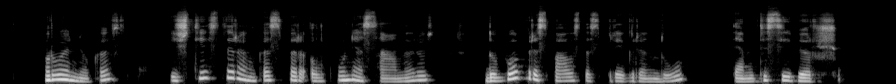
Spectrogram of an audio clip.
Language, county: Lithuanian, Vilnius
